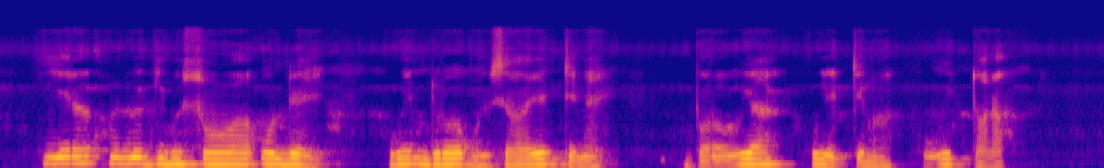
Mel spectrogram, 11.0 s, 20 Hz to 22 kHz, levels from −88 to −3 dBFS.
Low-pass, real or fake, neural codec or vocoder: 10.8 kHz; fake; autoencoder, 48 kHz, 32 numbers a frame, DAC-VAE, trained on Japanese speech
